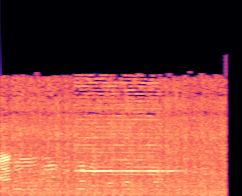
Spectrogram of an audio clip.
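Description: Motor scooter engine running close by, with people's voices over it.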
